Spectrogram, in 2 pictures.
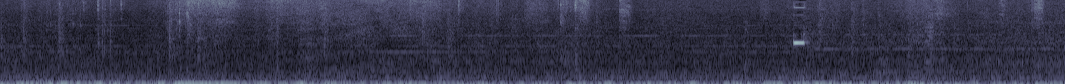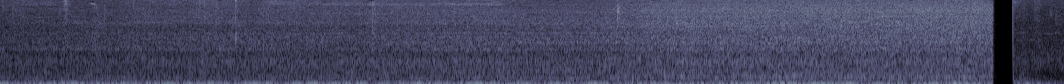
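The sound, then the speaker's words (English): Steady, heavy low rumble of a car on the move, heard from inside, with a constant hiss of road and air noise and no voices, ending in a sudden brief cutout. “I actually am doing it while I'm driving.”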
